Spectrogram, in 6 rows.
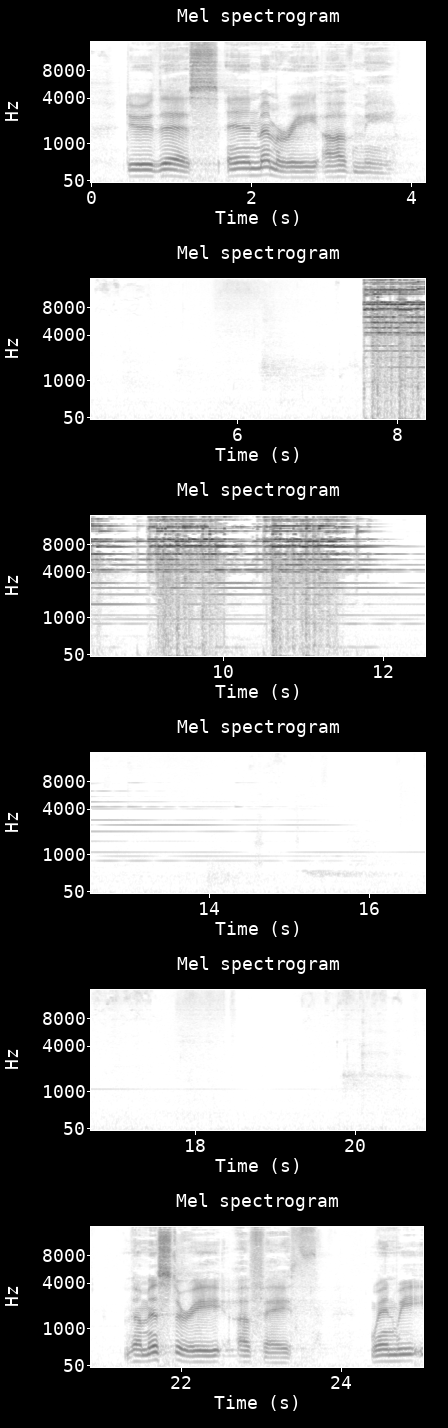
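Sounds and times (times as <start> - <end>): altar bells ringing: 7.6 - 19.7.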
